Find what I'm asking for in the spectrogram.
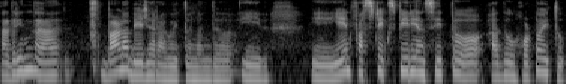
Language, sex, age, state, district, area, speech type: Kannada, female, 45-60, Karnataka, Tumkur, rural, spontaneous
